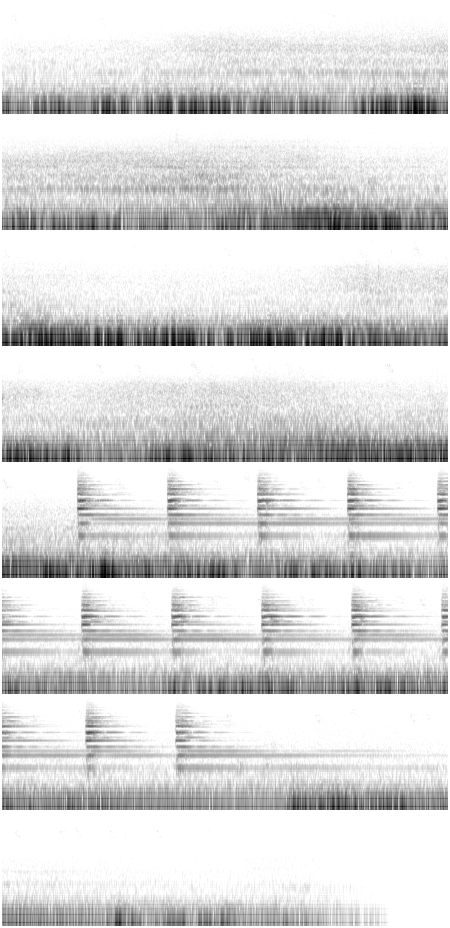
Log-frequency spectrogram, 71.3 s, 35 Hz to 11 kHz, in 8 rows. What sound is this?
labege cloche +-01 and garden
church and garden in south of france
